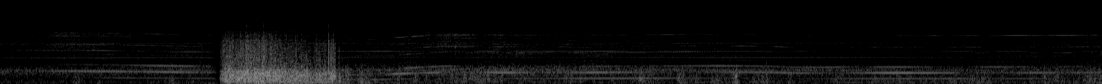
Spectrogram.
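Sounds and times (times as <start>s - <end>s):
electric motor whine: 0.0s - 11.0s
wind buffeting microphone: 2.2s - 5.0s, 5.7s - 11.0s.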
